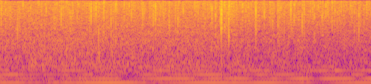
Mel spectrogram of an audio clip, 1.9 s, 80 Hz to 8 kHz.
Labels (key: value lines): label: biophony, midshipman
recorder: SoundTrap 500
